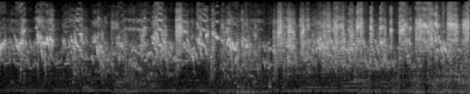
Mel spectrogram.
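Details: In the morning, several budgerigars chatter at once, a dense run of scratchy chirps, warbles and squawks that goes on without a break.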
